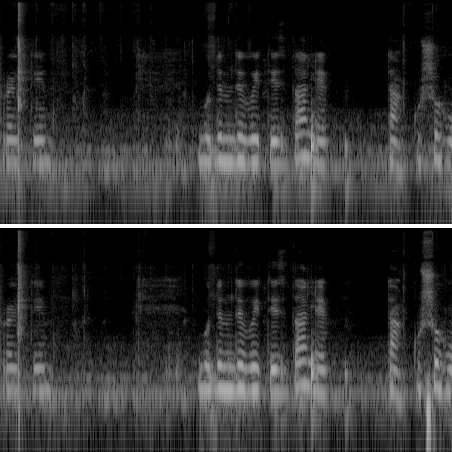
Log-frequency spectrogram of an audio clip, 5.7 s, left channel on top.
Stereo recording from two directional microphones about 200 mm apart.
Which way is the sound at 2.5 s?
20° right (ahead or behind).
